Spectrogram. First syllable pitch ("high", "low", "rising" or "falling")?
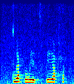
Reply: high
